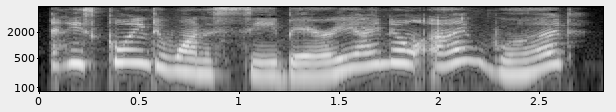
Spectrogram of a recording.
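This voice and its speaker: A fairy mother from an audiobook, played by a woman, stern but sympathetic. Her voice is raised a little in pitch and moves in lively swings as she insists and soothes. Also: moderate pace, no echo. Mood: insistent, scolding. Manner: insistent, soothing yet firm. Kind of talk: audiobook character acting.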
